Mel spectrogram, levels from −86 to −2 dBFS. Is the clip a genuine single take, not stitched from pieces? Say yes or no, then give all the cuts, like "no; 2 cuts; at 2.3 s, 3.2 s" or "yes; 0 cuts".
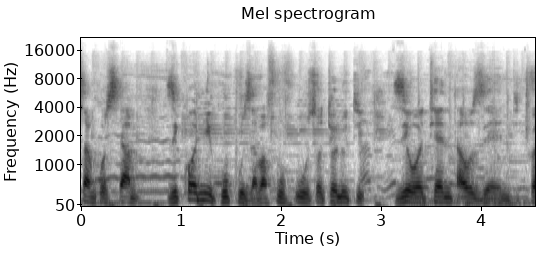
no; 1 cut; at 1.4 s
